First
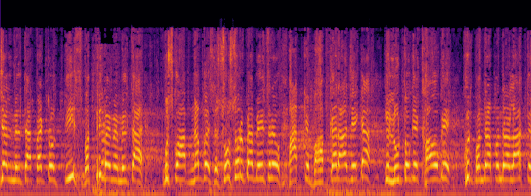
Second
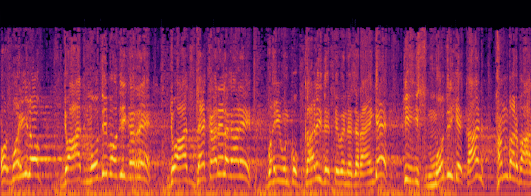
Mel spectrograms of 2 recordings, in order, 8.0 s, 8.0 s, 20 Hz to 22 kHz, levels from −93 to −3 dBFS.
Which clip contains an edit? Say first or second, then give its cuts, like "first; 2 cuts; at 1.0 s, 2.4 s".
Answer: first; 1 cut; at 1.4 s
